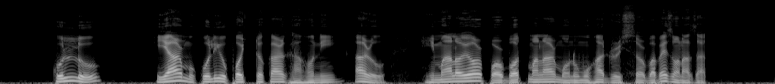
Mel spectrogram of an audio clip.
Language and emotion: Assamese, neutral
